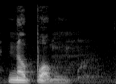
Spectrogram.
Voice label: fish bigeye Scad, Aneityum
